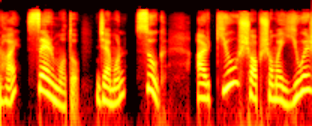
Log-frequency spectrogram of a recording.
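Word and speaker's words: Zug: জেড এর উচ্চারণ হয় সের মতো, যেমন সুগ।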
